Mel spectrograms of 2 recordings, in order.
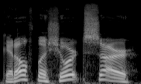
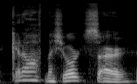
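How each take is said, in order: First: Mock Belfast accent. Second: High mock yell at an opponent; playful retold shout. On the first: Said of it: "in your best possible accent". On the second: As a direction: shout it up high, half laughing. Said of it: "shouted at him".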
